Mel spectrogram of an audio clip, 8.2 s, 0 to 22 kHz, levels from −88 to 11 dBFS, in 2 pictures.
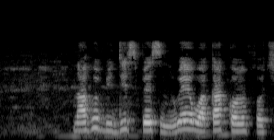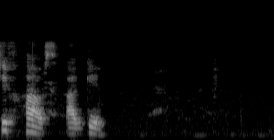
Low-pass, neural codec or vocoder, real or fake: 7.2 kHz; none; real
